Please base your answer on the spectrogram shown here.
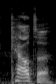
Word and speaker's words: Calta: the show or whatever how do you say it calta count like california yeah so they said mike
